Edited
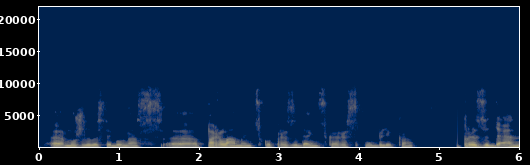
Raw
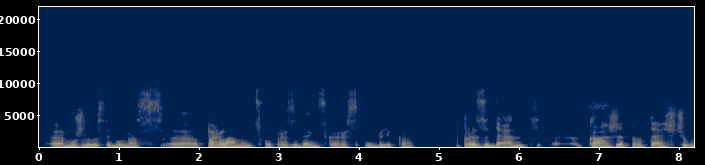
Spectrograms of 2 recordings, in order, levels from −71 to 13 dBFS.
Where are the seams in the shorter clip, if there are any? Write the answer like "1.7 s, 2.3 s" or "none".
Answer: none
